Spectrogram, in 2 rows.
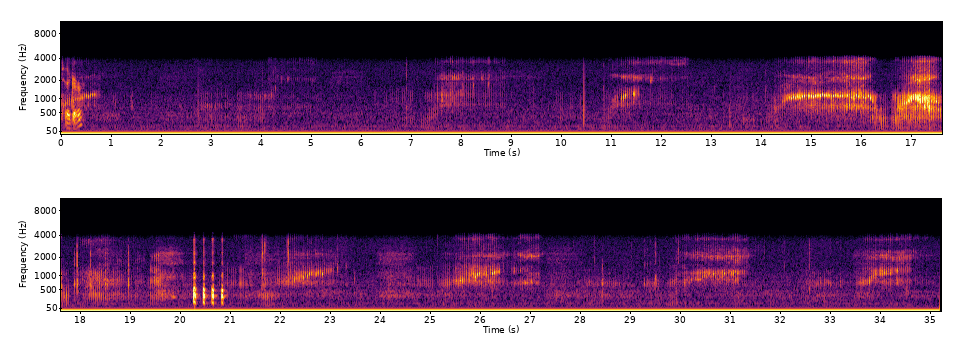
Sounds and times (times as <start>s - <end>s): Cat: 6.8s - 8.9s, 14.3s - 20.0s, 32.6s - 35.0s.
